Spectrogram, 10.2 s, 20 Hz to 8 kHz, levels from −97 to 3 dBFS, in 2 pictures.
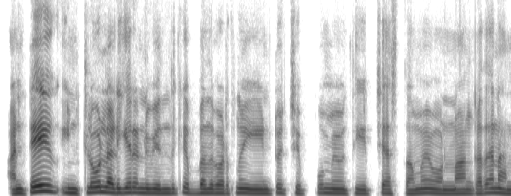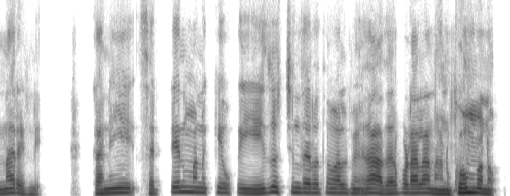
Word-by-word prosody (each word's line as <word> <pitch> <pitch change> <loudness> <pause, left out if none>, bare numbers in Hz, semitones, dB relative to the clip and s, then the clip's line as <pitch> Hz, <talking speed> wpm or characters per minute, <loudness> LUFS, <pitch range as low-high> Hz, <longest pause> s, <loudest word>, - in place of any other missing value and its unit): అంటే 165 +6 +3 0.3
ఇంట్లోవోళ్ళు 195 +5 +1
అడిగారండి 185 +1 0
"నువ్వెందుకు 165 0 -1
ఇబ్బంది 165 +2 -2
బడుతున్నావు? 165 +2 -1
ఏంటో 160 +2 -3
చెప్పు 155 0 -11
మేము 165 -1 0
తీర్చేస్తాము. 155 0 -6
మేమున్నాం 155 -2 -1
కదా" 175 +4 -3
అని 175 - 0
అన్నారండి. 155 -5 -2 0.6
కానీ 165 +3 +2 0.3
సర్టెన్ 205 +7 -3
మనకి 190 0 -5
ఒక 175 - -22 0.2
ఏజొచ్చిన 195 +2 -1
తర్వాత 175 -1 -2
వాళ్ళ 170 0 0
మీద 160 +1 -1
ఆధారపడాలని 170 +1 +1
అనుకోం 180 +7 +6
మనం. 155 -4 +2
170 Hz, 145 wpm, -24 LUFS, 155-180 Hz, 0.6 s, అనుకోం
